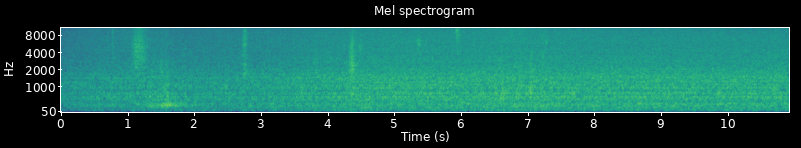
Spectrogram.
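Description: Inclined elevator car running along its sloped track, a steady mechanical running noise with a low hum that builds over the first two seconds and then holds level, with a few faint clicks.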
